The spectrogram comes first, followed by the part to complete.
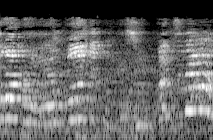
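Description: High-pitched, childlike voices speaking, with faint music underneath.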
